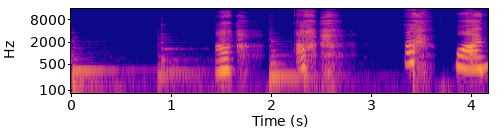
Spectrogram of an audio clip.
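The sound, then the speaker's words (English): Sobbing and wailing, voiced by a reader imitating a little girl crying in disappointment over a toy: a few halting, moaning wails broken by gasping breaths, with pauses between them. “little Mary covered her face with her arm and began to sob grievously”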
